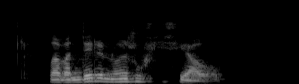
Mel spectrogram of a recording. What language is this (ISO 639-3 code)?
cat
